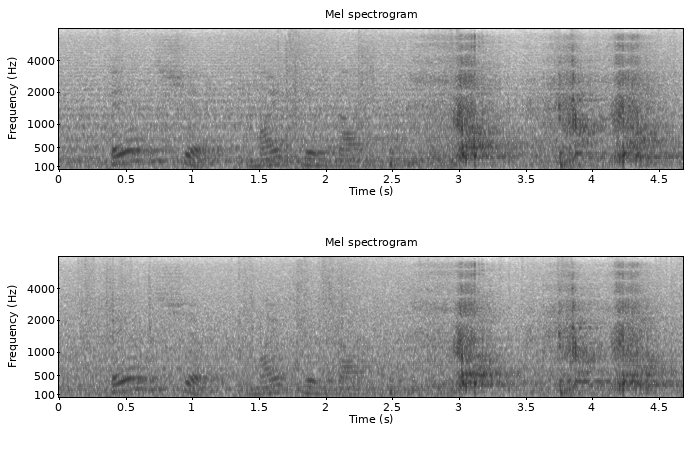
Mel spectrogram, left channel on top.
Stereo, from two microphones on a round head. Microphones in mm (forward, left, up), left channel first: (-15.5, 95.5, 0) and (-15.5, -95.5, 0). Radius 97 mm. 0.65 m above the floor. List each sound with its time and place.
0.4 s a man speaking: 5° left (ahead or behind), 1.7 m
2.5 s a drawer: centre (ahead or behind), 3 m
